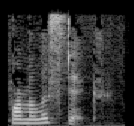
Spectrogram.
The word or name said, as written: formalistically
